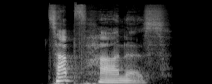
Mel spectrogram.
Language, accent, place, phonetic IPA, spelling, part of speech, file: German, Germany, Berlin, [ˈt͡sap͡fˌhaːnəs], Zapfhahnes, noun, De-Zapfhahnes.ogg
- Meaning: genitive singular of Zapfhahn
